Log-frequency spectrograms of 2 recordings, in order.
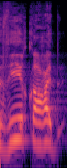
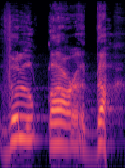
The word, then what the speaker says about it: ذوالقعدہ: اسے ذی-القعدہ بھی کہا جاتا ہے. ذوالقعدہ 2 لفظوں سے مل کر بنا ہے، ایک ذو اور دوسرا القعدہ. اس کا درست تلفظ یہ ہے ذوالقعدہ.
